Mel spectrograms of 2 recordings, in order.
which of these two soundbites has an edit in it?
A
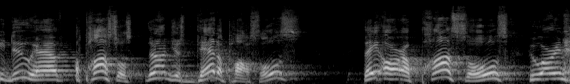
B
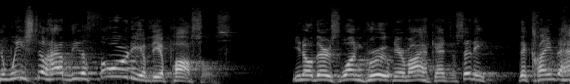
B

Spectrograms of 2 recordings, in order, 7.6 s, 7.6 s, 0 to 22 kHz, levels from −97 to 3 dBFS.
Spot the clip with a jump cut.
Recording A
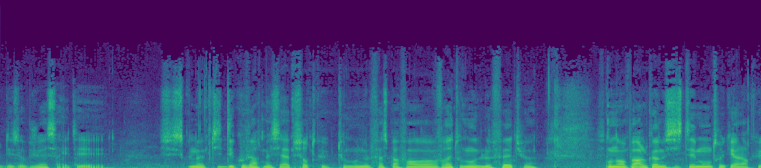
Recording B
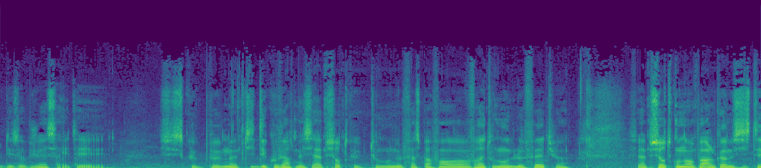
A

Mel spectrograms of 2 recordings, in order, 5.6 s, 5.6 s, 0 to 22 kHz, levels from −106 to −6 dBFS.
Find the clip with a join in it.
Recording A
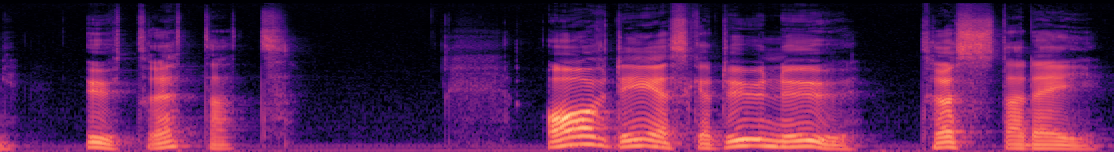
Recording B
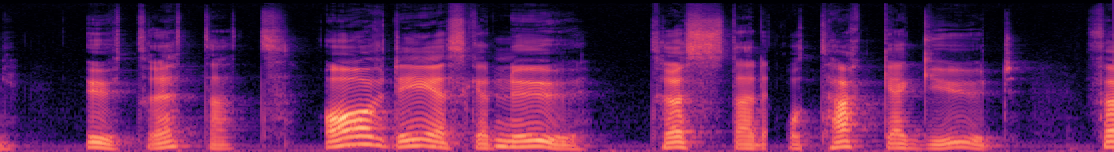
B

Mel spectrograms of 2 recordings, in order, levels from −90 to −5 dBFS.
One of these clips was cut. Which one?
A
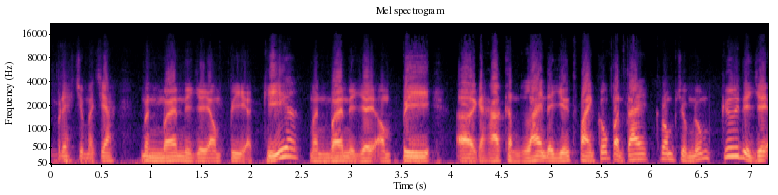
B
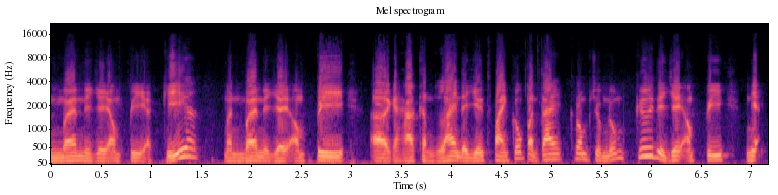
A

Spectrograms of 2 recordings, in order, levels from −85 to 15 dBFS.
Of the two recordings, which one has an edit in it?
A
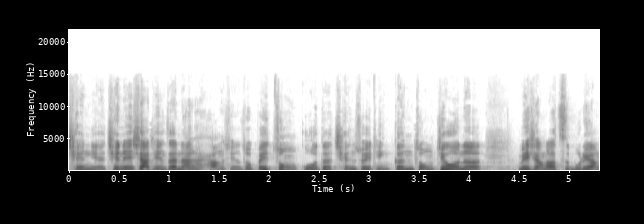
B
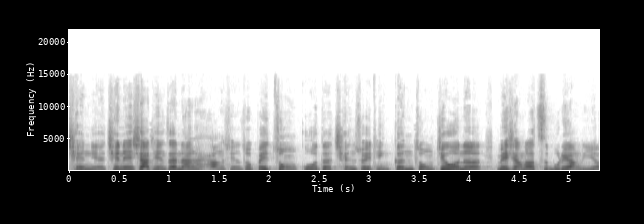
B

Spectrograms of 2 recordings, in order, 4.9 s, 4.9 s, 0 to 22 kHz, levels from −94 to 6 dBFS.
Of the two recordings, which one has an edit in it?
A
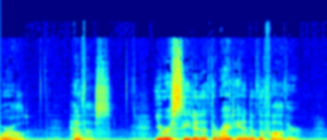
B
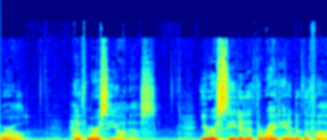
A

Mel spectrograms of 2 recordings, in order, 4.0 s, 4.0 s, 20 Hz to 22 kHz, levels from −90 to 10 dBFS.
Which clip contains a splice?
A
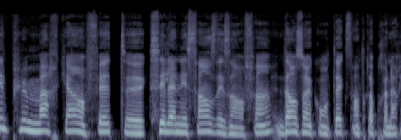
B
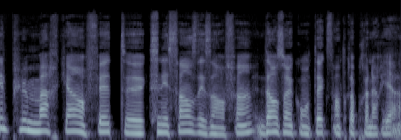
B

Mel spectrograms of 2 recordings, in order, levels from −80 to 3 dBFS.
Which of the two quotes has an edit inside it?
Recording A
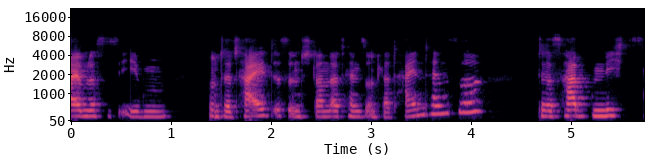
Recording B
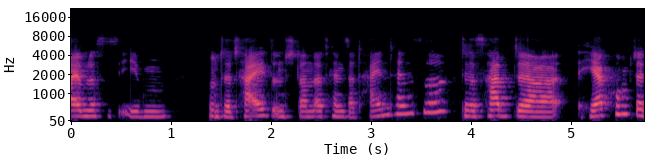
B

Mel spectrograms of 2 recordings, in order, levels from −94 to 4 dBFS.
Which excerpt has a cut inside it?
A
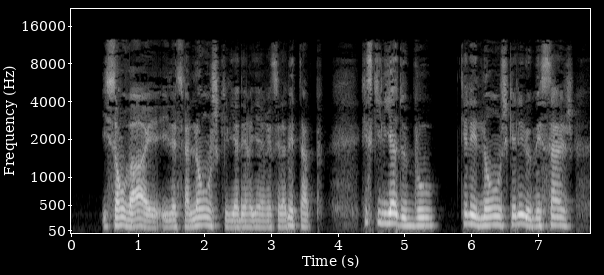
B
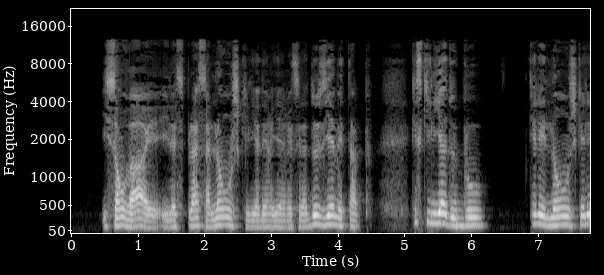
A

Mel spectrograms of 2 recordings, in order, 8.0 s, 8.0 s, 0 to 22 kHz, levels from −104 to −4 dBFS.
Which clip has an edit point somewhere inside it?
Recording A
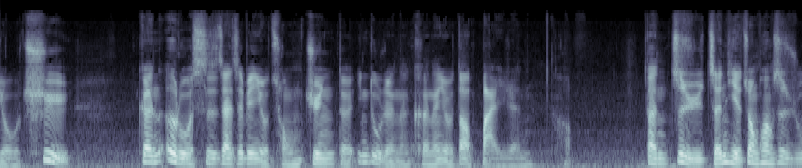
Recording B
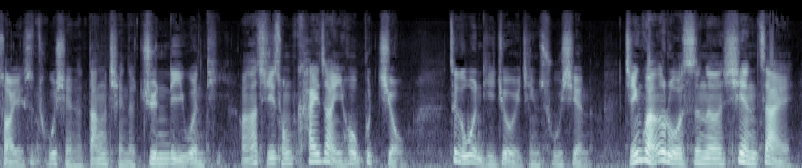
B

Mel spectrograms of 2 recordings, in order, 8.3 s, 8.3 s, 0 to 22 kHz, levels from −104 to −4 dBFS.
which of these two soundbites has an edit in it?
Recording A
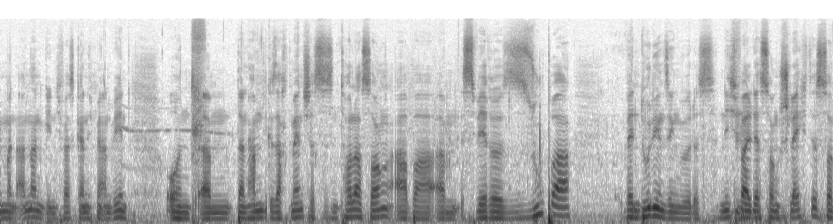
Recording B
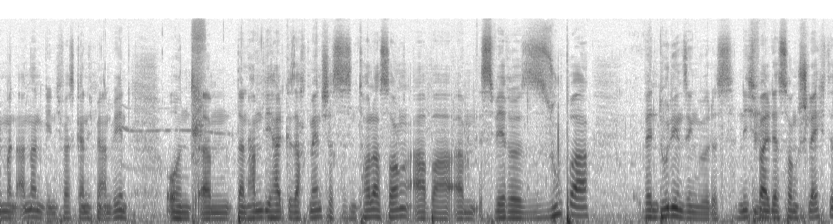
A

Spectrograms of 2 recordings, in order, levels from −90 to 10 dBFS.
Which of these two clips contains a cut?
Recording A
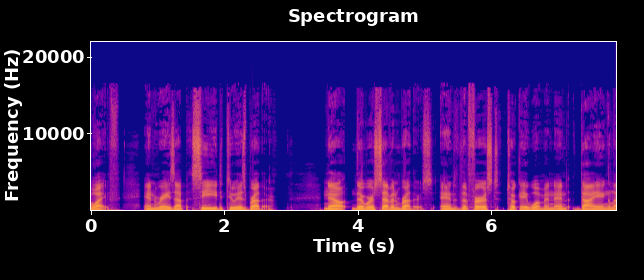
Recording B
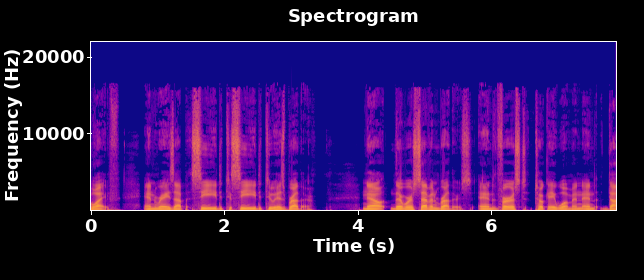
B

